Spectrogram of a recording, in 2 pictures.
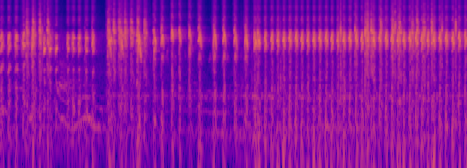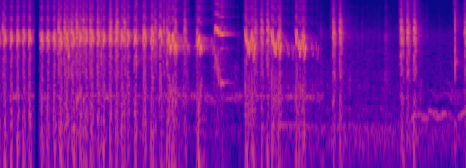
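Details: Fighting Eurasian tree sparrows, tutor audio for leafbirds and shamas: a long, dense run of rapid harsh chirps for about eight seconds, then broken, scattered chirps with short silent gaps near the end.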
